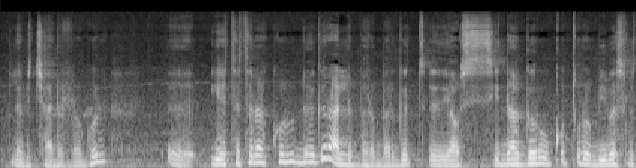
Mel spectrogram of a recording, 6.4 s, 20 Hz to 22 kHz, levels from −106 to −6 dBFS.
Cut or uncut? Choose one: uncut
